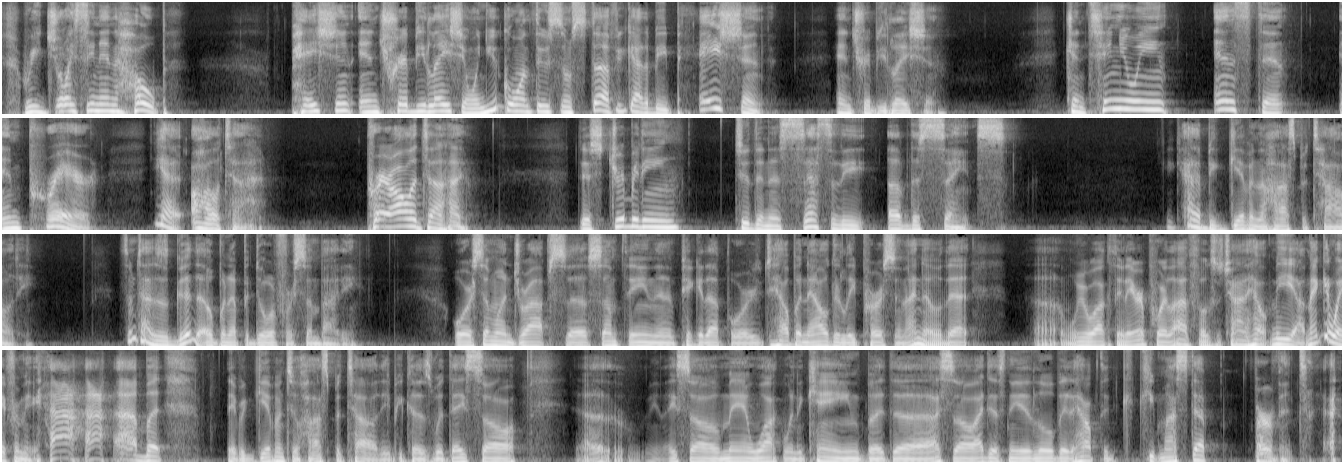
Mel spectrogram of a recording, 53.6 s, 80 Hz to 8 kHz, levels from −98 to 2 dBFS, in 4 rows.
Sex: male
